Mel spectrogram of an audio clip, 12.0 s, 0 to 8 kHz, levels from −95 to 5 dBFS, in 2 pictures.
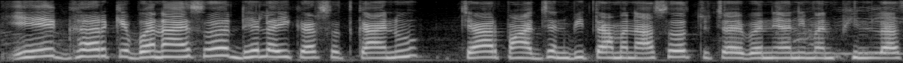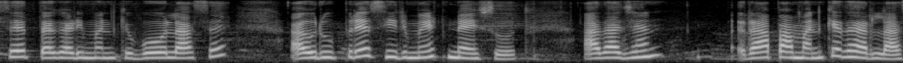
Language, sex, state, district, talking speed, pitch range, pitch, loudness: Halbi, female, Chhattisgarh, Bastar, 135 wpm, 245-290 Hz, 260 Hz, -22 LUFS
